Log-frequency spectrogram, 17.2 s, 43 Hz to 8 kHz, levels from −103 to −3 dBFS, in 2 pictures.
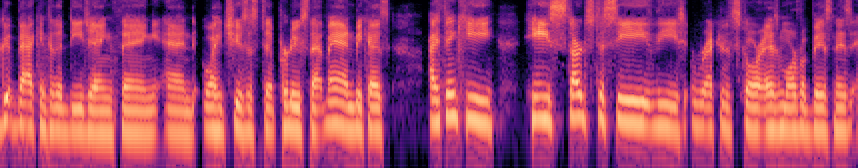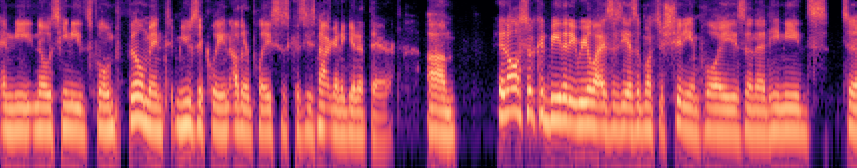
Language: English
